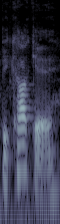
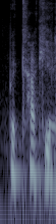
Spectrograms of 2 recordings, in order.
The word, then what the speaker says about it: pikake: It's called pikake.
